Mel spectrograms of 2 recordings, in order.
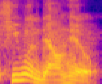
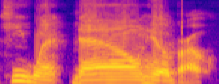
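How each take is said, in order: First: Said in the usual way. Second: "downhill" drawn out slowly for emphasis; emphatic drawl. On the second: Real, not acted. Stressing to viewers how bad it got, "downhill" drawn out. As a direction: stretch "went downhill" slowly, driving it home.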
